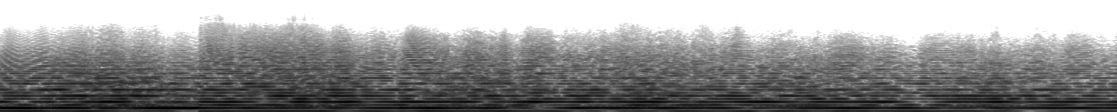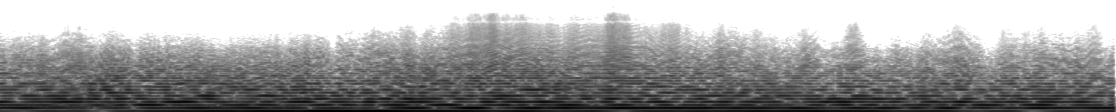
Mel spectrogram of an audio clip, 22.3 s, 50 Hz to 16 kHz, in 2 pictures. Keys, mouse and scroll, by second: 2.4 click, 4.3 ctrl+a, 8.4 click, 9.3 shift+click, 10.3 ctrl+a, 15.3 ctrl+z, 17.2 click, 19.5 click, 20.6 click, 22.1 ctrl+a.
